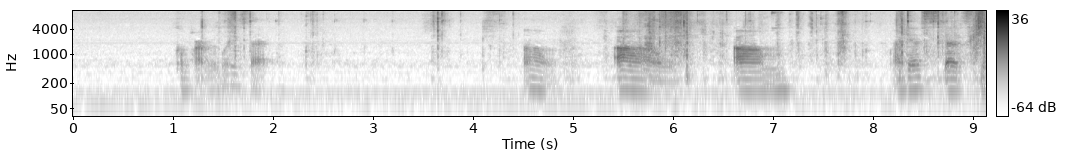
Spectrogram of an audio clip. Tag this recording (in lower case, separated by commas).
inside a small room, speech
